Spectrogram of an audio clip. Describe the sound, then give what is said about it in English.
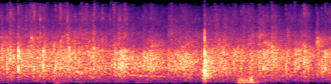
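A crowd claps steadily for a few seconds for young people, a dense wash of many hands at an even loudness with one sharper clap standing out partway through. “Give them a round of applause for our young people.”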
